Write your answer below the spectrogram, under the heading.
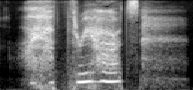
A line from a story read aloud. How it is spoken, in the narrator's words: She choked out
